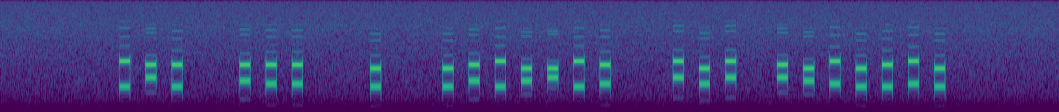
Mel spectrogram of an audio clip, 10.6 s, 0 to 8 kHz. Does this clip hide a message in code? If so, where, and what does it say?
Yes: DTMF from 1.2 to 9.4 s, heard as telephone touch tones, dialled by machine, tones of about 110 ms. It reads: 302 855 1 1837*35 #4# 0761261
